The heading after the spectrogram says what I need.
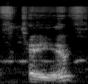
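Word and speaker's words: Kyiv: Uh but they centered around the city of cave. That's the Ukrainian pronunciation by the way that's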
